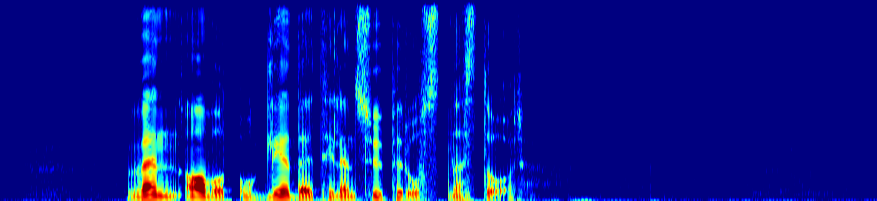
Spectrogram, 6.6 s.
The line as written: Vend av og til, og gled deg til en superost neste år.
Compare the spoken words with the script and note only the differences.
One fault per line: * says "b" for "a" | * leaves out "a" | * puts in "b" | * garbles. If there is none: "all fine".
* leaves out "til"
